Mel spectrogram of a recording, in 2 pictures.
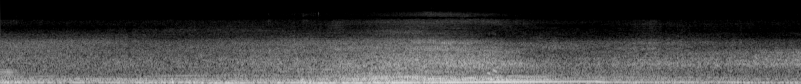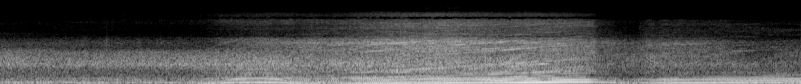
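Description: Car engines revving and accelerating away as cars leave a car meet, pitch climbing through the gears. About ten seconds in, one engine gives a quick rev up and back down. The loudest pull follows and cuts off sharply about fourteen seconds in.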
